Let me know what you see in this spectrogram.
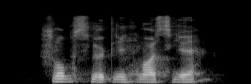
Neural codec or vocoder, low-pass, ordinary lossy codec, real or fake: autoencoder, 22.05 kHz, a latent of 192 numbers a frame, VITS, trained on one speaker; 9.9 kHz; none; fake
